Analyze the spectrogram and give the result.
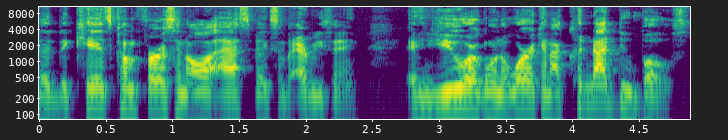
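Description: Fairly quick and fairly high-pitched, a man with an American accent speaks with ordinary pitch variation in an unremarkable speaking voice, on a very clean recording with a silent background. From New Jersey. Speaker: author and entrepreneur, former teacher. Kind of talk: interview.

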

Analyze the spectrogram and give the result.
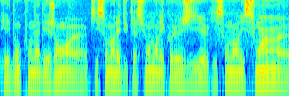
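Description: A man's fairly low voice holds fairly even intonation as he talks at a moderate pace. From Switzerland, Lausanne area. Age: 30s. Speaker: bookshop customer on holiday. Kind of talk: casual interview. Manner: halting, with repetitions and fillers.

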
